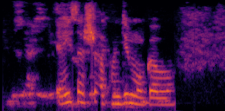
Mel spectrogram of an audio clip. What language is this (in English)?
Kinyarwanda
